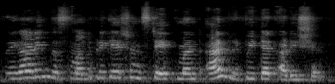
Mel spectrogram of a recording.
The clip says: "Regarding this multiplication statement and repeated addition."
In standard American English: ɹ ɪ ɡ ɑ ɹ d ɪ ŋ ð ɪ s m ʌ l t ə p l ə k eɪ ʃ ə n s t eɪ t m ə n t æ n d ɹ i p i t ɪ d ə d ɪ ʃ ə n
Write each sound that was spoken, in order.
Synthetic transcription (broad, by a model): ɹ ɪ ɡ ɑ ɹ d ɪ ŋ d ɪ s m ʌ l t ə p l ə k eɪ ʃ ə n s t eɪ t m ə n t æ n d ɹ i p i t ɪ d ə d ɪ ʃ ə n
